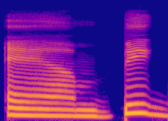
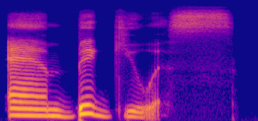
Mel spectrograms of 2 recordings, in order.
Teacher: The syllables are am, big, uh, us. The strongest, most stressed syllable is big.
